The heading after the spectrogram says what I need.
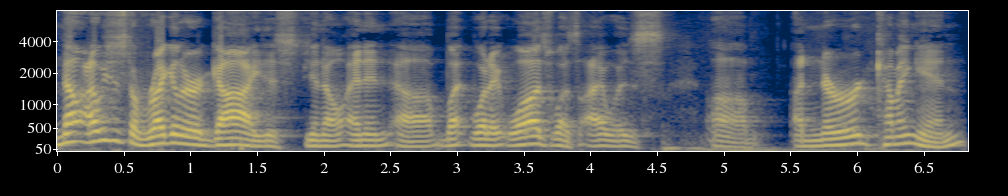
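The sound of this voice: In a very clean recording with a silent background, a man of medium pitch talks at a fairly slow pace, his tone fairly bright and his intonation lively.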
